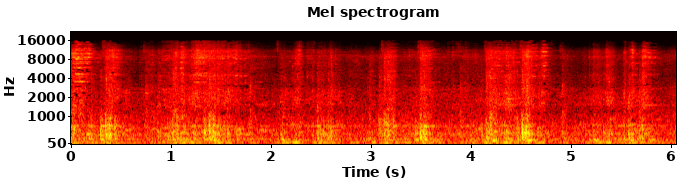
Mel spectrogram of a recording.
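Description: Freight train wagons rolling past with a steady low rumble, their wheels clacking over the rail joints about twice a second.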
